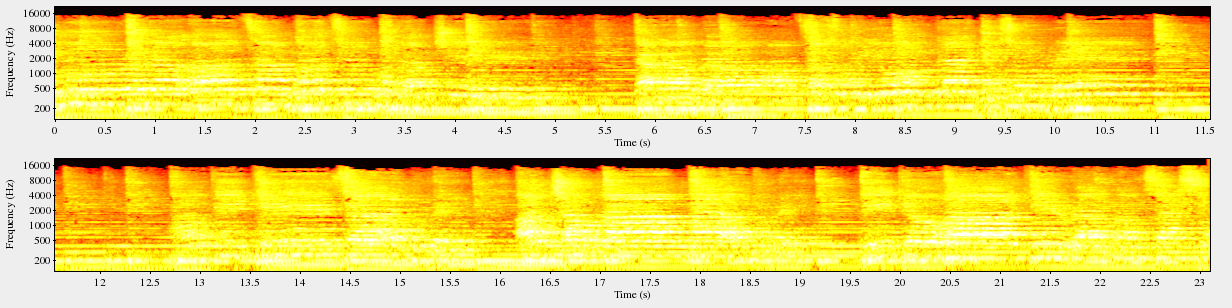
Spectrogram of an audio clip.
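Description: A small mixed group of men and women singing a gospel song together, accompanied by a strummed acoustic guitar.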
